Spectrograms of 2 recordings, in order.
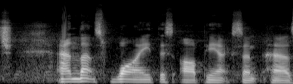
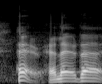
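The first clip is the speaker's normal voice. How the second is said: put-on old-time 1930s radio-style heightened RP accent; 5 semitones higher, 3 dB louder than usual. Explaining english accents, the speaker shows how they spoke on 1930s radio: heightened rp. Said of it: "they speak like this on the radio".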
